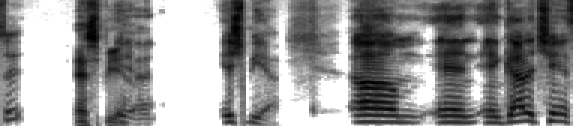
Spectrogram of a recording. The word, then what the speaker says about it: Ishbia: How do you pronounce it? Ishbia.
